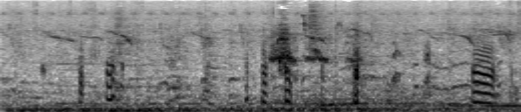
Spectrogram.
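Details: Decoy junglefowl from the area giving brief clucks and a harsh, stacked squawk near the end, over a busy background of other fowl and low rumble.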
